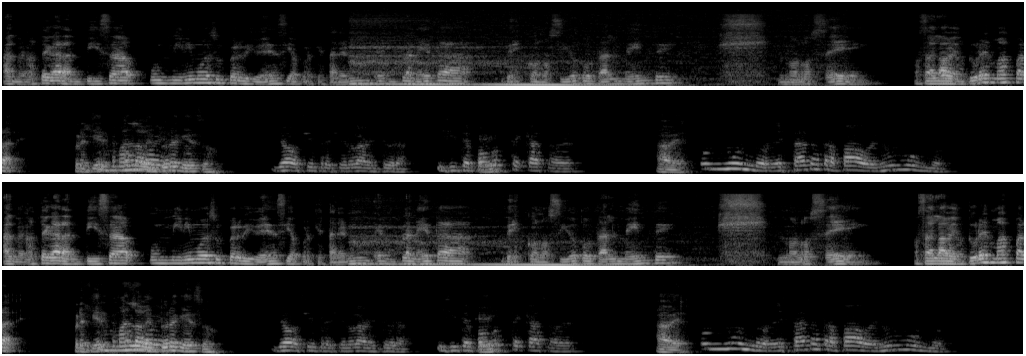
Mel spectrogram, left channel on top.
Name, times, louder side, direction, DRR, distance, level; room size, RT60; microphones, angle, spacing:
voice 1, 0.0-4.7 5.0-6.7 7.2-8.7 9.1-10.4 10.9-12.3 15.0-15.2 16.8-17.1, right 3 dB, 55° right, 0.7 m, -31 dB
sound 1, 3.5-8.4, left 1 dB, 30° left, 0.9 m, -35 dB
voice 2, 11.0-11.9 12.9-14.3 14.6-15.9 17.2-19.6, left 1 dB, 10° left, 1.8 m, -36 dB
3.4 x 3.2 x 2.8 m
head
